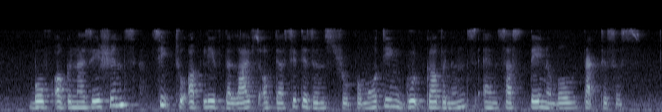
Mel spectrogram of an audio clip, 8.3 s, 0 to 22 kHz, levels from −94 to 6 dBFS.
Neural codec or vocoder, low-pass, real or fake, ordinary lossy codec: none; 7.2 kHz; real; none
